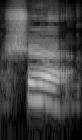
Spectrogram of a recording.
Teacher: श क्या है, सलगम वाला श, ये है तालव्य, जो हमारे तालु से बोला जाता है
